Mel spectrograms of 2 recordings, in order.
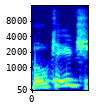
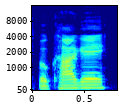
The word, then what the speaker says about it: Bocage: You can pronounce Demyansk correctly, but not Bocage. It's Bokage, and I won't hear any more on it.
